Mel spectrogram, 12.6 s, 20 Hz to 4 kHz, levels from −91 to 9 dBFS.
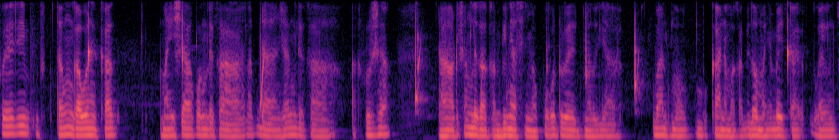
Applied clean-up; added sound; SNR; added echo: none; Raindrop / Drip; 12 dB; none.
